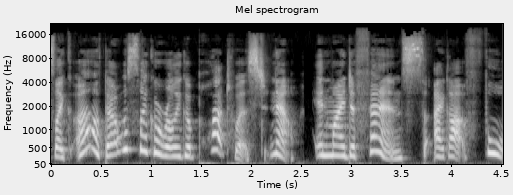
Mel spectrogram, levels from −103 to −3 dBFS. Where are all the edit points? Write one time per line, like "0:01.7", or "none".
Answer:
0:02.5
